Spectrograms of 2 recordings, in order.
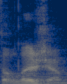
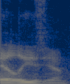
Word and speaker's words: Elysium: I looked up the pronunciation, and it's Elysium, but they say Elysium.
